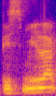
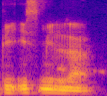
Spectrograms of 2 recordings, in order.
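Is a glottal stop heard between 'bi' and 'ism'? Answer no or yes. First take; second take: no; yes. First: The syllables run together with no glottal stop. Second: A glottal stop is heard before 'ism'. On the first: The speaker calls it right. "Bismillah kan bukan bi'ismillah" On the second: The speaker calls it wrong. "bukan bi'ismillah"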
